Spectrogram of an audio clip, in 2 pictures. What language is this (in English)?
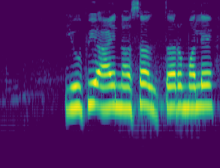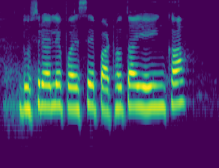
Marathi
